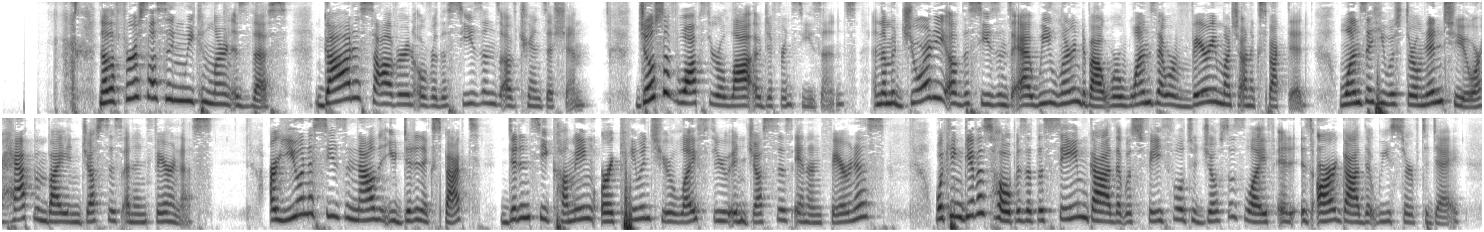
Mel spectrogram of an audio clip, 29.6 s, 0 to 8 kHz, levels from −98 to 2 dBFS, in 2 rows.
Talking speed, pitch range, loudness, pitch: 200 wpm, 230-300 Hz, -21 LUFS, 260 Hz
